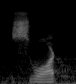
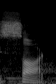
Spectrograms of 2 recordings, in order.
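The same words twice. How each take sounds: First: The word is said with a W sound. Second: The word is said without a W sound. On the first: The speaker calls it wrong. "Bukan sword" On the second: The speaker calls it right. "tapi sword ya"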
